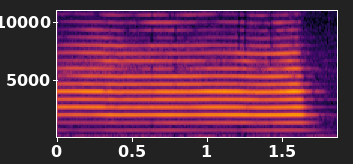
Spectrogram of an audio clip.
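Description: A bowed orchestral string instrument sustains a single steady high E note, clear and close, for under two seconds before stopping abruptly.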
